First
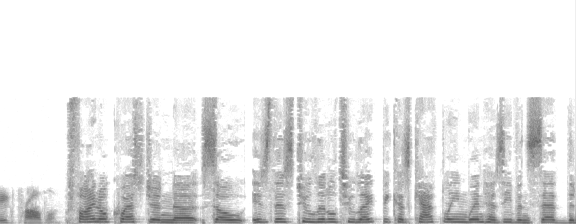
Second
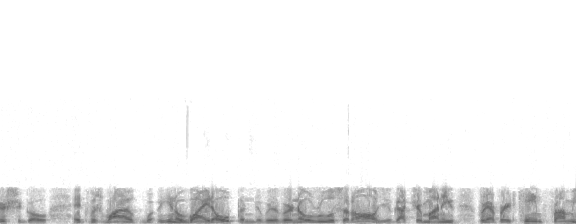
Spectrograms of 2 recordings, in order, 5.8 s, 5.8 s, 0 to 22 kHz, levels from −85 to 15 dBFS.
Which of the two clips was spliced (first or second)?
second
